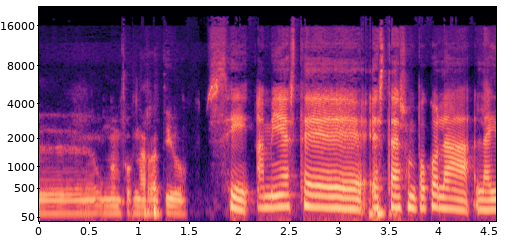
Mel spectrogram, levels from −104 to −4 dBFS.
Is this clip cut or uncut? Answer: cut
